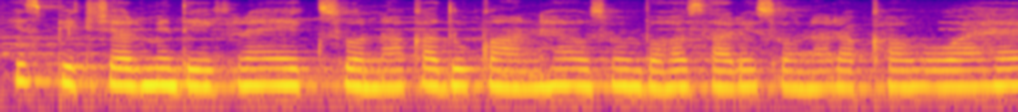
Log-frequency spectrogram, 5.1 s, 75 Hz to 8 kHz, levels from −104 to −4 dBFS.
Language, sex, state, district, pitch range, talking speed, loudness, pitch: Hindi, female, Bihar, West Champaran, 215-230 Hz, 210 wpm, -15 LUFS, 225 Hz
